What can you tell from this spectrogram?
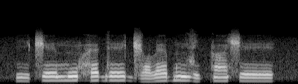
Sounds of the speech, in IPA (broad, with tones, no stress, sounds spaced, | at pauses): i˨ t͡ʃ eː˦ m ũ˦ h ɛ˦ ɡ eː˦ d͡ʒ ɔ˨ l ɛ˦ ɓ ĩ˦ z i˨ k ã˦ ʃ eː˦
